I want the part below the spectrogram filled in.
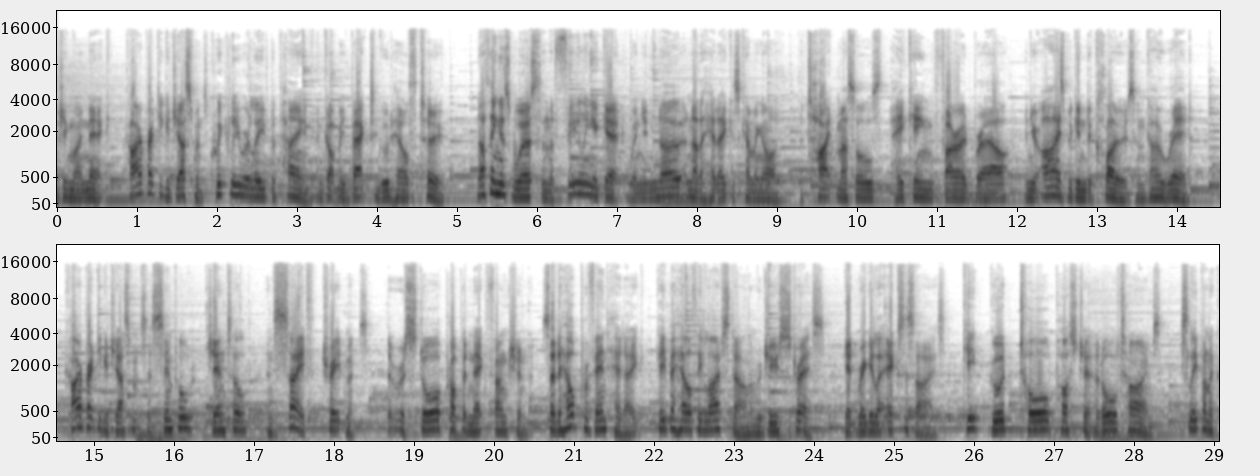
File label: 60 Sec Radio Ad Migraine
